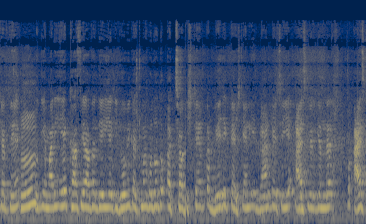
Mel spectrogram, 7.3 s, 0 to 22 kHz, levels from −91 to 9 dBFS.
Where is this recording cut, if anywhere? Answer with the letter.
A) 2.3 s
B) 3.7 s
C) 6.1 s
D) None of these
B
